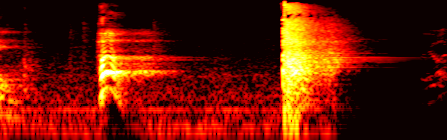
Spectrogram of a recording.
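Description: A pistol fires loudly indoors, echoing briefly.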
